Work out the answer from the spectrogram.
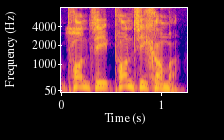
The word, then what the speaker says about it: Pontypridd: They did it phonetically for me, and they literally wrote pawn, like the chess piece, t coom with a k, k double o m. Uh So, that's wrong. It's not coom, it's come.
